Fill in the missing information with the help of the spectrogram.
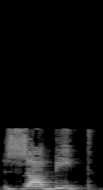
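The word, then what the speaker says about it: j'habite: semi vowel i mean h is silent in french so we consider it as a semi vowel so it will be jabit j posture of abbed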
